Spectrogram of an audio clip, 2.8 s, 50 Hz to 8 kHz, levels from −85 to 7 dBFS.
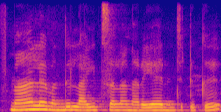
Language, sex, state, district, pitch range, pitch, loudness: Tamil, female, Tamil Nadu, Nilgiris, 210-230 Hz, 220 Hz, -13 LUFS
